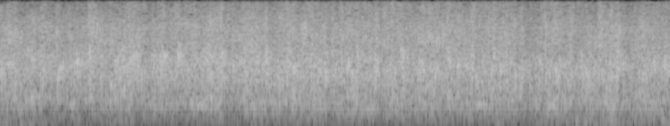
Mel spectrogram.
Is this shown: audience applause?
yes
